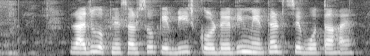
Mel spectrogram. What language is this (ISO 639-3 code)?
hin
